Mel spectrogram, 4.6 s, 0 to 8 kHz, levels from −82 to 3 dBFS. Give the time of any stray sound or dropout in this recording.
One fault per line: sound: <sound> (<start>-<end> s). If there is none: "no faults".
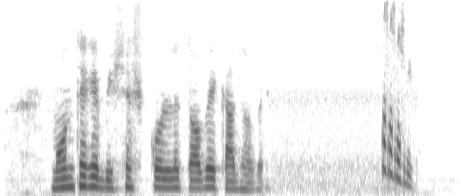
sound: chirp (3.8-4.1 s)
